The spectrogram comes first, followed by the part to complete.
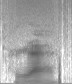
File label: "zha", Tamil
